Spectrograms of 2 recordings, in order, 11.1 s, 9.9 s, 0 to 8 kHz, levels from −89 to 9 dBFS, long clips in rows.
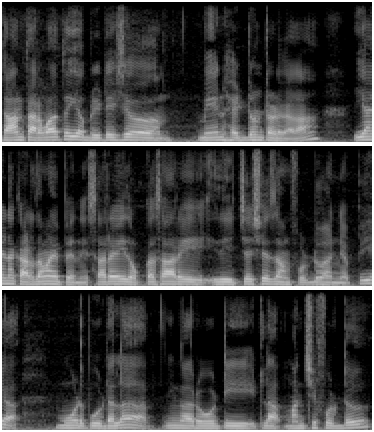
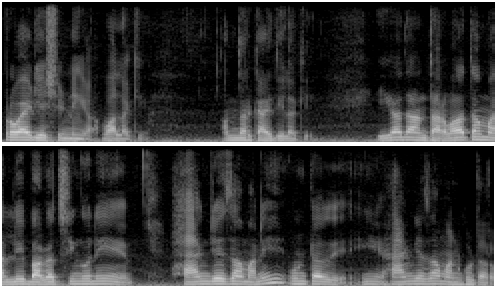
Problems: background sounds at intervals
